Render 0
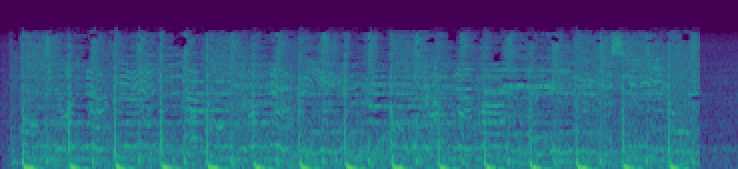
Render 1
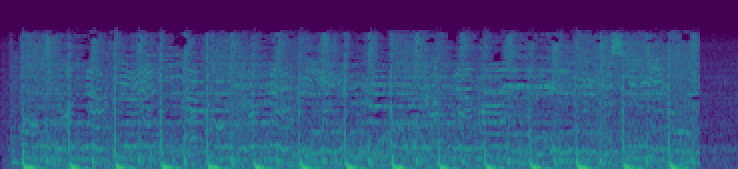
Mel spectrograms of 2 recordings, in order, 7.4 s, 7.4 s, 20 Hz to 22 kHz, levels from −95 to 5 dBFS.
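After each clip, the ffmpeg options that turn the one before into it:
-filter_complex "[0:a]acrossover=split=370|3000[a][b][c];[b]acompressor=threshold=-37dB:ratio=6[d];[a][d][c]amix=inputs=3:normalize=0,volume=-5dB"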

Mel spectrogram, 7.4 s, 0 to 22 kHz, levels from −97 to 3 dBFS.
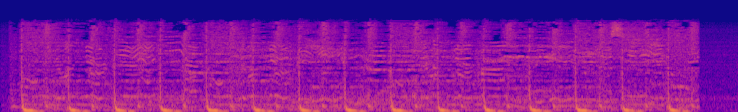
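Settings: -af anull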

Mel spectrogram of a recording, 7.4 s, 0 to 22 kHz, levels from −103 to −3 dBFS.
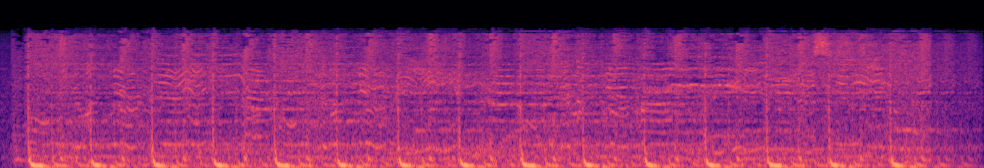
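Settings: -af "aecho=1:1:176|352|528|704|880|1056:0.282|0.158|0.0884|0.0495|0.0277|0.0155,volume=6dB"

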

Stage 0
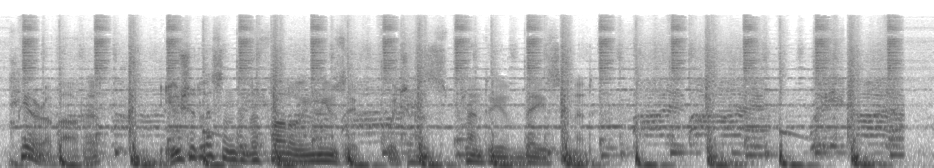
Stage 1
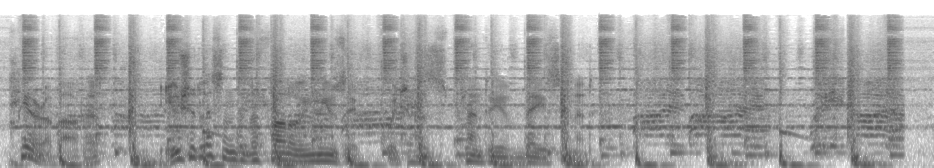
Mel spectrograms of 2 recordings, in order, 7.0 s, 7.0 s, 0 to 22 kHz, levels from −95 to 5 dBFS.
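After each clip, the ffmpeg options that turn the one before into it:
-af "tiltshelf=f=640:g=-9.5,volume=-2.5dB"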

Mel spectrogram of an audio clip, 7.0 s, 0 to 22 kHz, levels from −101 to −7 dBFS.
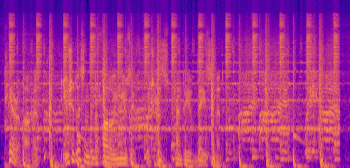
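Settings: -af "aeval=exprs='sgn(val(0))*max(abs(val(0))-0.00266,0)':c=same,volume=-3dB"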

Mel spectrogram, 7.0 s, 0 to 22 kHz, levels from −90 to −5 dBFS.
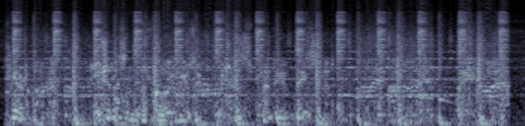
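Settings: -filter_complex "[0:a]asplit=2[a][b];[b]acrusher=samples=37:mix=1:aa=0.000001:lfo=1:lforange=37:lforate=3.5,volume=-11dB[c];[a][c]amix=inputs=2:normalize=0,afftfilt=real='re*1.73*eq(mod(b,3),0)':imag='im*1.73*eq(mod(b,3),0)':win_size=2048:overlap=0.75"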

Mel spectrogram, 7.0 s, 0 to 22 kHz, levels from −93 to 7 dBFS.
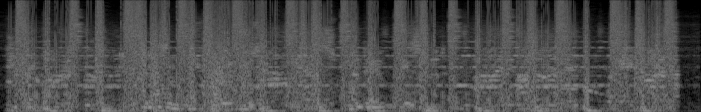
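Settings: -af "aeval=exprs='(mod(23.7*val(0)+1,2)-1)/23.7':c=same,volume=-2.5dB"

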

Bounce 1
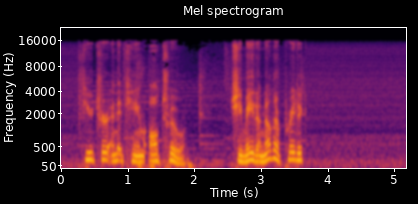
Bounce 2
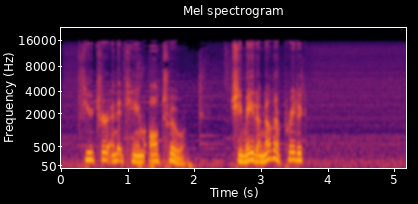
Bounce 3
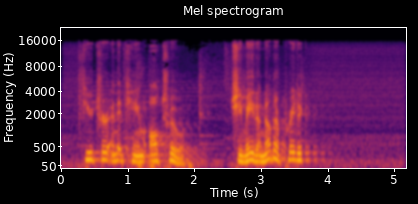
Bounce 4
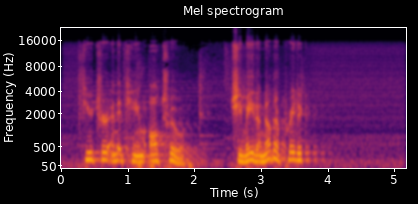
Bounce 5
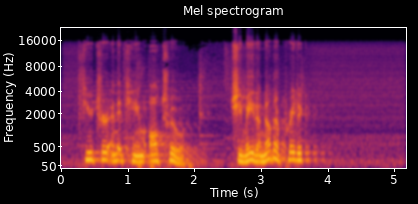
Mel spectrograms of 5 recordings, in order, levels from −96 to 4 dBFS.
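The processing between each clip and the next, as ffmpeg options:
-af "adynamicequalizer=threshold=0.0141:dfrequency=4500:dqfactor=0.7:tfrequency=4500:tqfactor=0.7:attack=5:release=100:ratio=0.375:range=2:mode=cutabove:tftype=highshelf"
-filter_complex "[0:a]asplit=2[a][b];[b]adelay=116,lowpass=f=3.8k:p=1,volume=-16.5dB,asplit=2[c][d];[d]adelay=116,lowpass=f=3.8k:p=1,volume=0.5,asplit=2[e][f];[f]adelay=116,lowpass=f=3.8k:p=1,volume=0.5,asplit=2[g][h];[h]adelay=116,lowpass=f=3.8k:p=1,volume=0.5[i];[a][c][e][g][i]amix=inputs=5:normalize=0,volume=-1dB"
-af "acontrast=44,volume=-7.5dB"
-af "highpass=69,volume=6dB"

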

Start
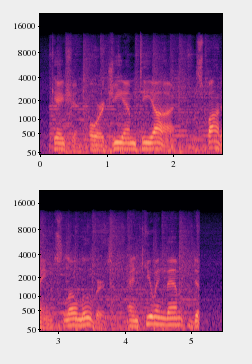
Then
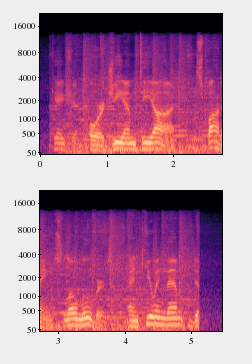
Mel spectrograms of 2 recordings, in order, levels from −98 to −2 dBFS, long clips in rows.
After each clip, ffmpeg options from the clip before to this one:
-af "dynaudnorm=f=110:g=9:m=11.5dB"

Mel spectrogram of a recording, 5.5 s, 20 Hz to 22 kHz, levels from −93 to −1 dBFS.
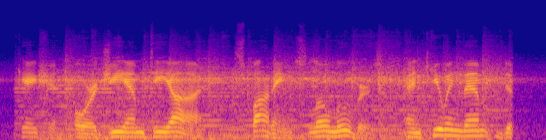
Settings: -af "lowpass=f=2.1k:t=q:w=9,volume=-3dB"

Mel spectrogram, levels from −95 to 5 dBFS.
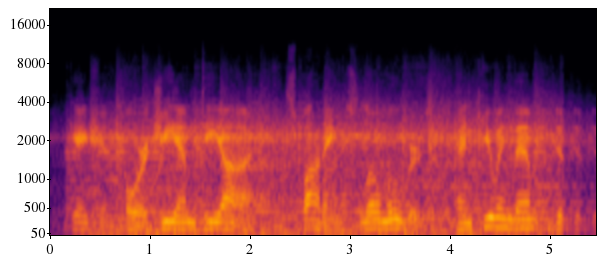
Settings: -af "aecho=1:1:177|354|531|708|885:0.2|0.104|0.054|0.0281|0.0146,volume=-1dB"

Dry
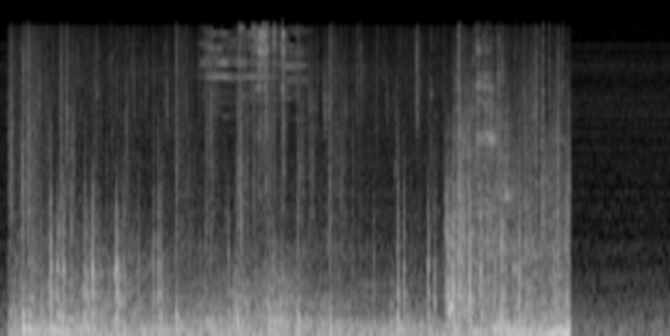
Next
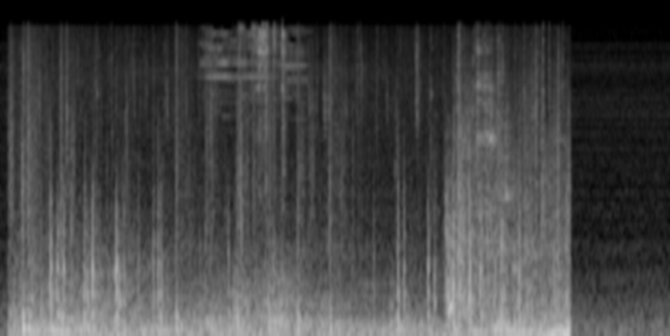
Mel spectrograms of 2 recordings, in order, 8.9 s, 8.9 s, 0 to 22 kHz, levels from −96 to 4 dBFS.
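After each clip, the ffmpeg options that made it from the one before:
-af anull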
